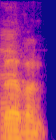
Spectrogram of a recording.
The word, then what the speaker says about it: Revan: Knights of the Old Republic introduced Darth Ravin, which was your player character. Revan.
